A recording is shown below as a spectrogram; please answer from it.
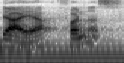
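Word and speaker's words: diaphanous: एन ओ यू एस इसका right pronunciation है डाया फनस डाया फनस डाय फनस इसको हमने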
